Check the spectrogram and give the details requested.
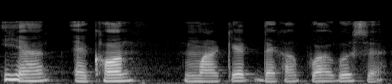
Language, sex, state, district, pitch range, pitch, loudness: Assamese, male, Assam, Sonitpur, 140-170 Hz, 150 Hz, -20 LUFS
